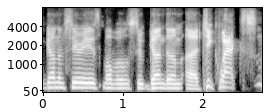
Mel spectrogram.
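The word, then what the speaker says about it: GQuuuuuuX: The newest Mobile Suit Gundam series, Mobile Suit Gundam, G-Quax, that's how you're supposed to pronounce all those different U's, is out.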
